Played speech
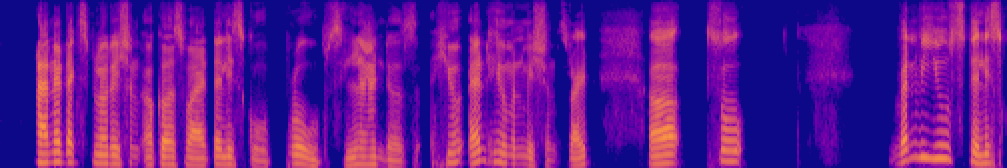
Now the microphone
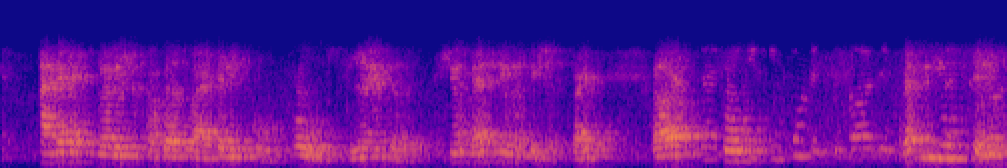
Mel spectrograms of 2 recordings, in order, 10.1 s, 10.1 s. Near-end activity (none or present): present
